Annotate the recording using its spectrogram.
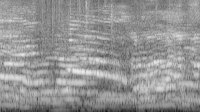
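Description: Several voices, children's among them, talking and exclaiming over one another in excited chatter.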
